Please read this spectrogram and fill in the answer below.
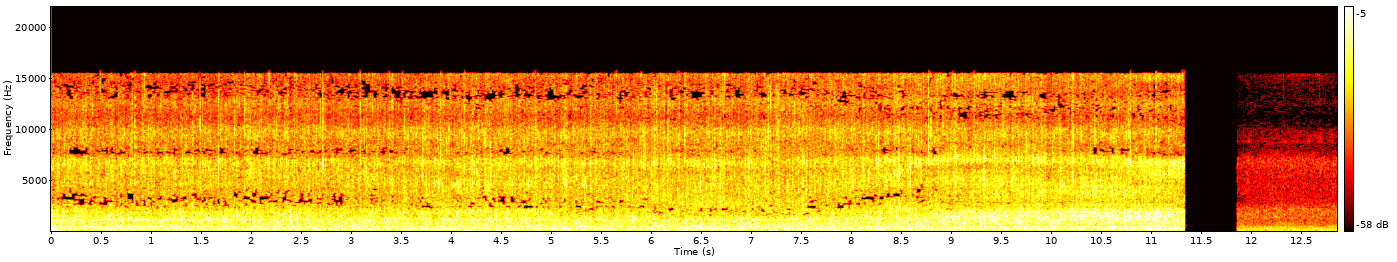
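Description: Steady rush of running water from a stream or irrigation channel. It stops abruptly about eleven seconds in, and a fainter hiss follows.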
